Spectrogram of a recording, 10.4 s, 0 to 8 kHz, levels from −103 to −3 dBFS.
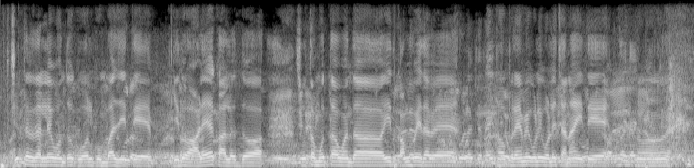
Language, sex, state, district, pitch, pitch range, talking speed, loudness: Kannada, female, Karnataka, Bijapur, 155 Hz, 145-165 Hz, 80 wpm, -17 LUFS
